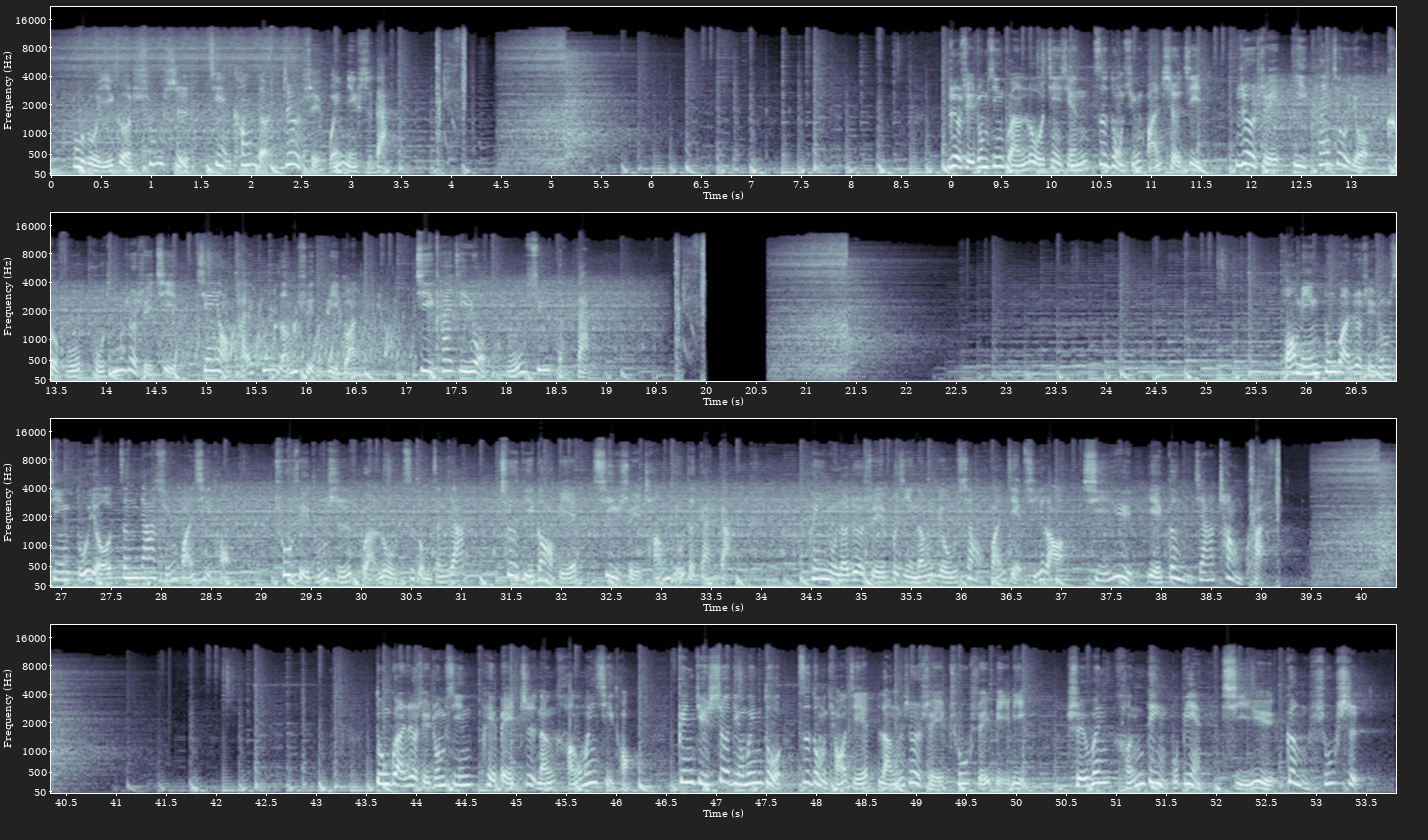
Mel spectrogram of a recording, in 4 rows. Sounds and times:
Music: 0.0 - 19.7, 20.6 - 53.8
Speech: 0.2 - 3.6, 9.0 - 18.9, 25.8 - 33.8, 34.4 - 39.2, 43.6 - 53.7.

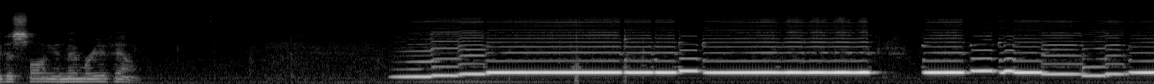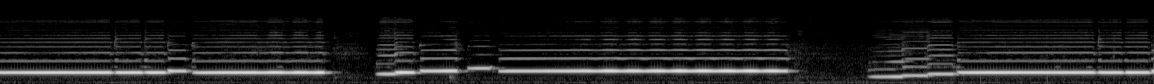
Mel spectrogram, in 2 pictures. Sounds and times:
Flute: 3.9 - 23.0.

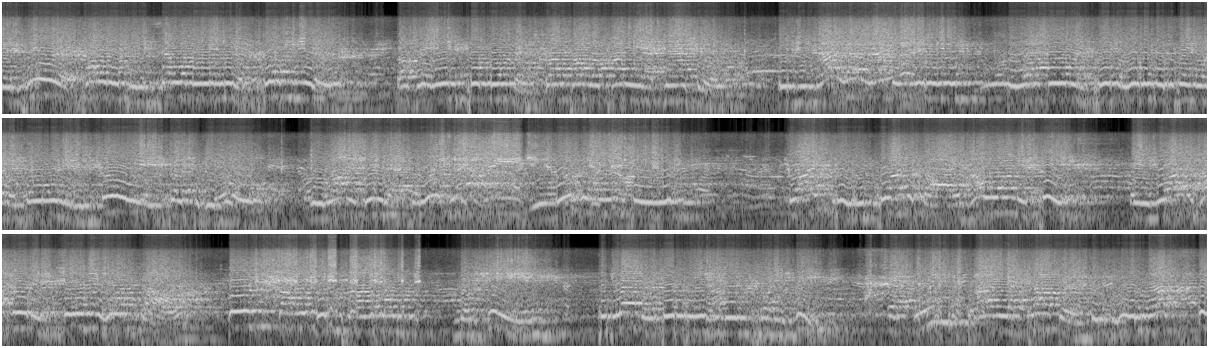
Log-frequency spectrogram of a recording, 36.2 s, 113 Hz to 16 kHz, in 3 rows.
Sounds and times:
Speech: 0.0 - 36.1.

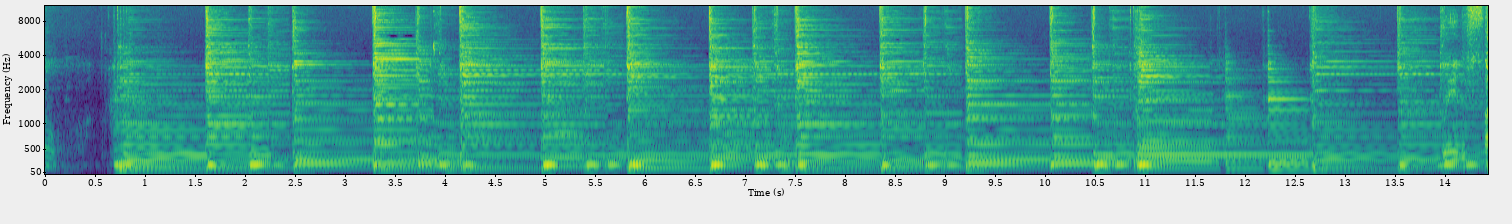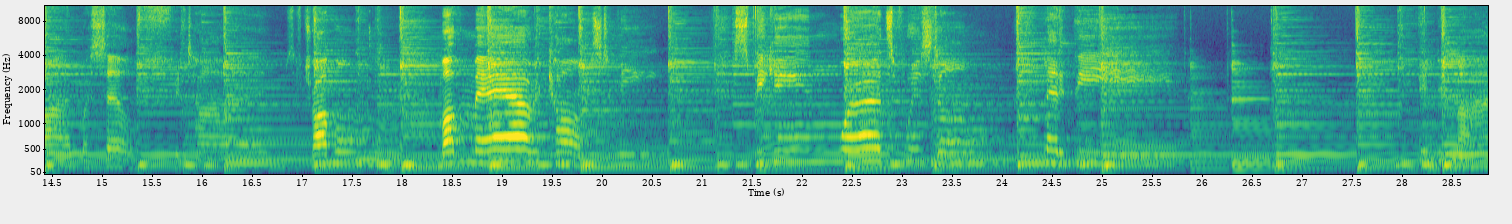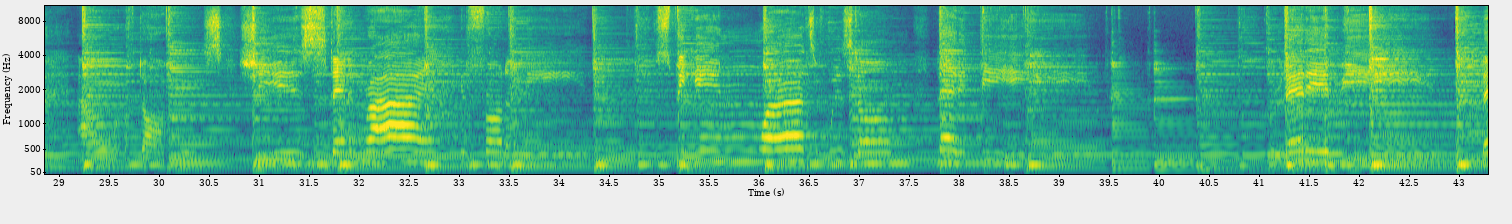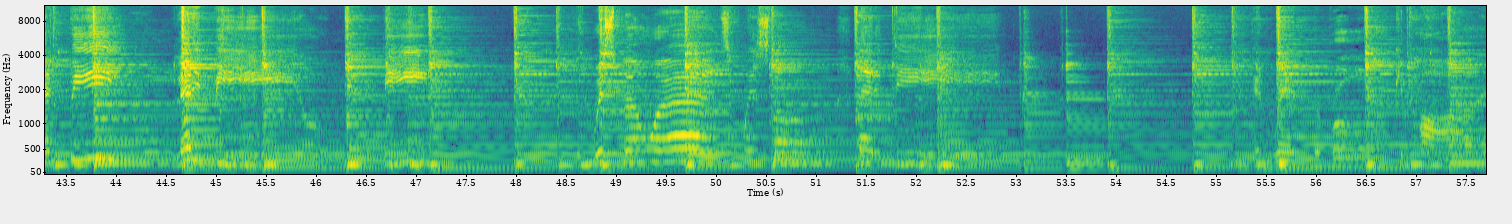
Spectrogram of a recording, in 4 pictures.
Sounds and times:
Acoustic guitar: 0.0 - 57.7.

